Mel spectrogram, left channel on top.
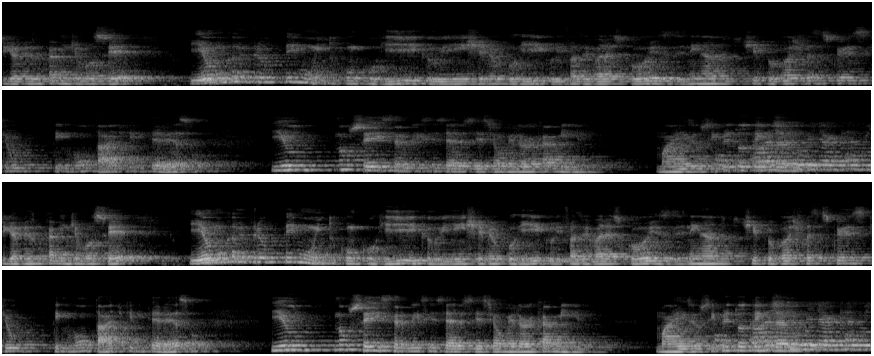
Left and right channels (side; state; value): left; quieter; 3.0 dB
